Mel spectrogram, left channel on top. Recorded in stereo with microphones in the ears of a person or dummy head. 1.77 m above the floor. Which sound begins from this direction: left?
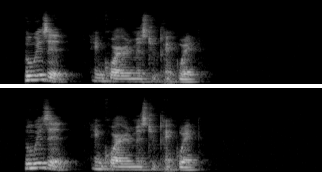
A man speaking, at 0.2 s.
